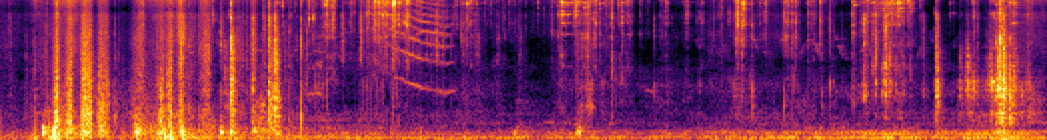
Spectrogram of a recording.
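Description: Keys jangle in repeated metallic shakes and clinks, busiest at first, then settling into lighter scattered jingles over a low background hum.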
